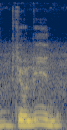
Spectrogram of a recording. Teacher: in singular we want the last syllable to be stressed, the last I, and not the O from the last but one syllable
